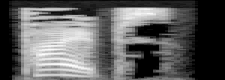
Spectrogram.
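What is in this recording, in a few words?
"pipes", British English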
